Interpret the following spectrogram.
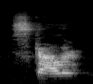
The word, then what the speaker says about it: scholar: have an SH sound chameleon scholar chemistry psychology psychic these Greek originating words usually have a K sound when spoken in English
